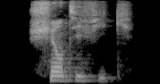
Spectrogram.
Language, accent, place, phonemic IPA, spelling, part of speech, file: French, France, Lyon, /ʃjɑ̃.ti.fik/, chiantifique, adjective, LL-Q150 (fra)-chiantifique.wav
- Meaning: scientific yet "boring as shit"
